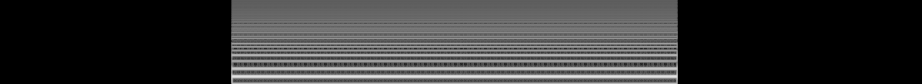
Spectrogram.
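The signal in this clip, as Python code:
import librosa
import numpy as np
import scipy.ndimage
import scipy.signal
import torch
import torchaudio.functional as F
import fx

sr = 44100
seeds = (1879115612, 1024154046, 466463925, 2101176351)

y = fx.pulse(sr, length_s=4.45, hz=370.0, level_db=-7.0, duty_pct=37)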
